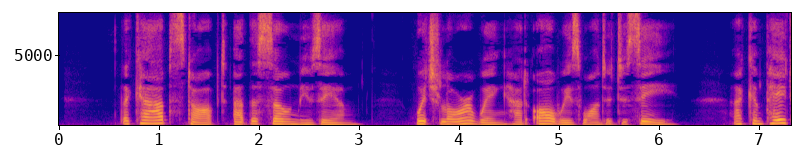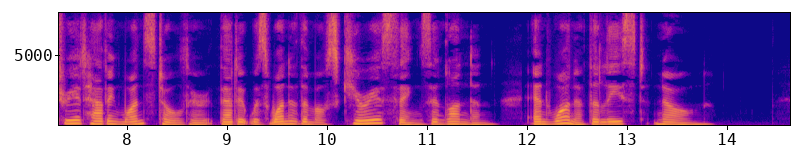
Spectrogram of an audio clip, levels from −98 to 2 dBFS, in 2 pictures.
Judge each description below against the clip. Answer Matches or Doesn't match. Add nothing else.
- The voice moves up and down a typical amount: Matches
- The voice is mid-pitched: Matches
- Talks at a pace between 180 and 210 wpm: Doesn't match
